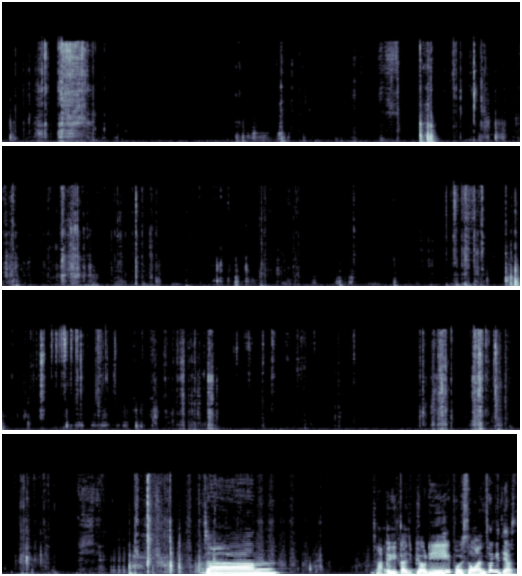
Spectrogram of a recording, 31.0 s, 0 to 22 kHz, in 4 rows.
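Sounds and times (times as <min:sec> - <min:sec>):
paper rustling and crackling: 0:22.0 - 0:29.0.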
